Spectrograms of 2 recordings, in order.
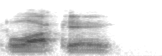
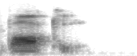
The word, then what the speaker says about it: Baalke: I sat there with Trent Baalke. I said that wrong. Trent Baalke.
